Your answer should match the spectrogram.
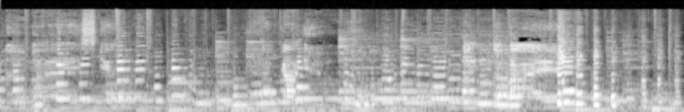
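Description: Saxophone playing a jazz solo line over electric keyboard chords and bass notes.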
